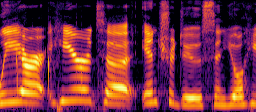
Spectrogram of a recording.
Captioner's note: applause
